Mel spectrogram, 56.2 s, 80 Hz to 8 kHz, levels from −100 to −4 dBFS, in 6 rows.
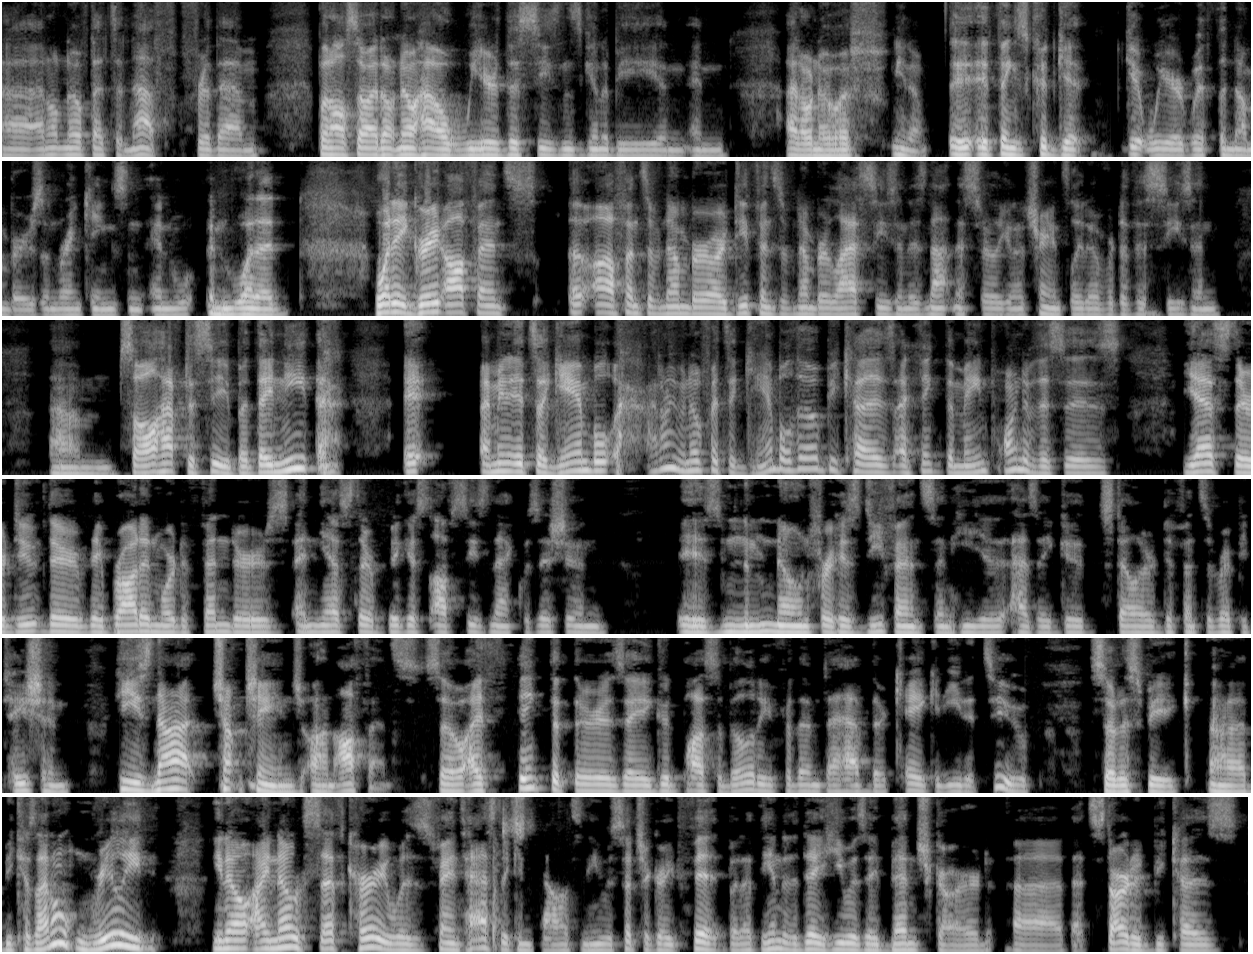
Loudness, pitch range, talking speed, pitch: -27 LUFS, 115-135 Hz, 210 wpm, 125 Hz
